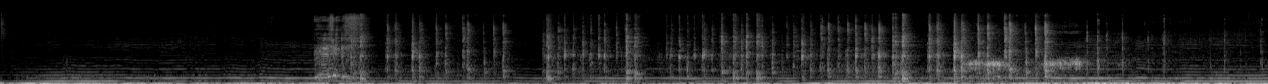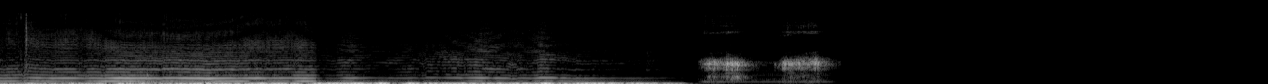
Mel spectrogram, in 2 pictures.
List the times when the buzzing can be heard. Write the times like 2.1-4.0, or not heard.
0.0-19.6.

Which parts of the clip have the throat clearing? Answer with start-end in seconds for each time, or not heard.
3.1-3.7, 9.6-11.2, 19.6-20.9.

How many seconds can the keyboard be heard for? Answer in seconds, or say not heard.
10 s.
